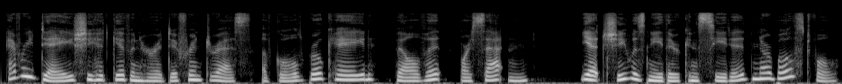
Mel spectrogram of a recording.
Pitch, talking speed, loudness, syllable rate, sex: 200 Hz, 155 wpm, -19 LUFS, 4.7 syllables/s, female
